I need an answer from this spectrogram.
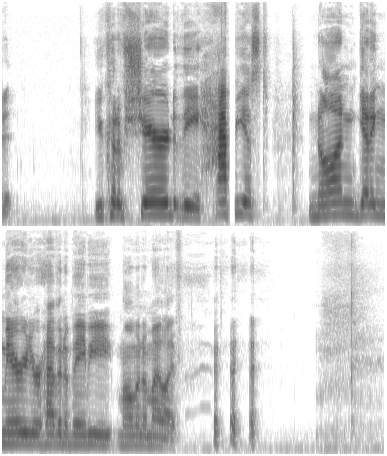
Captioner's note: laughter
